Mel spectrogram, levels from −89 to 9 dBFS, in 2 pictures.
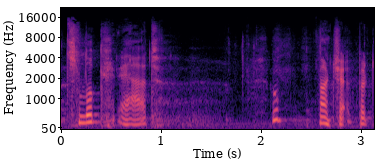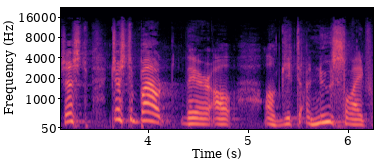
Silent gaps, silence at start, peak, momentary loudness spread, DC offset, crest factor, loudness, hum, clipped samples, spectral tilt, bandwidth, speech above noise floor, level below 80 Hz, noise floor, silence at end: none; 0.05 s; -2 dBFS; 17 LU; under 0.1%; 20 dB; -21 LUFS; none; under 0.1%; -4 dB/octave; 15.5 kHz; 31 dB; -62 dBFS; -53 dBFS; 0 s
